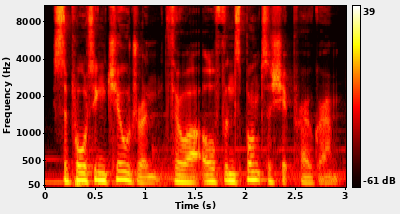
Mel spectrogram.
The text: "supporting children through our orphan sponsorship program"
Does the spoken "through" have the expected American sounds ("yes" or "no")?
yes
